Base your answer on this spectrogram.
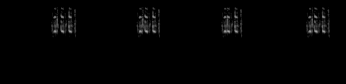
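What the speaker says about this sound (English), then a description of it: "hit it with the crickets" Four evenly spaced bursts of cricket chirping, crisp and high-pitched, play alone in otherwise silent air, each short trill separated by a pause of nearly a second.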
